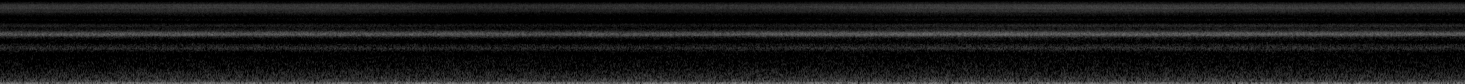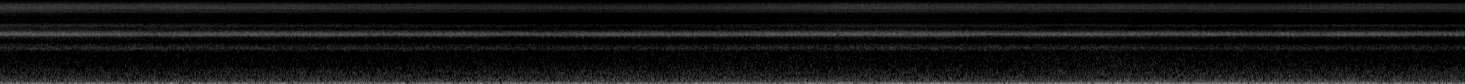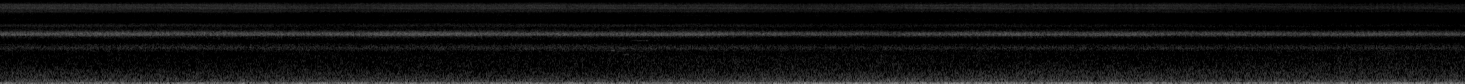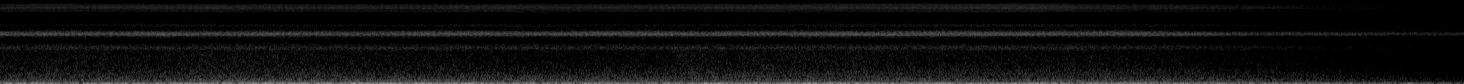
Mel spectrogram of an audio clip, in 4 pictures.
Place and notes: In the woods, Cell phone interference signal, Sound of the waves, traffic sound, The sound of cicadas
2 April 2018, ~14:00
